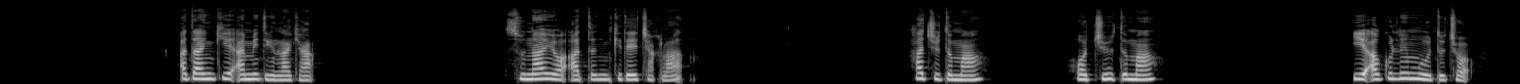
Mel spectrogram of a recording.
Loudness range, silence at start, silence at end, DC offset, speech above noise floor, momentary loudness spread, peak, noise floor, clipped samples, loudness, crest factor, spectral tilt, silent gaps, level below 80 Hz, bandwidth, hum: 3 LU; 1.8 s; 0.5 s; under 0.1%; over 72 dB; 9 LU; 0 dBFS; under -90 dBFS; under 0.1%; -19 LUFS; 22 dB; -4.5 dB/octave; none; -84 dBFS; 14 kHz; none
